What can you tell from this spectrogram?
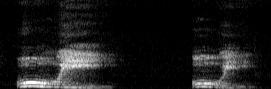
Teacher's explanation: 2 vogais numa mesma sílaba. Ditongo.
